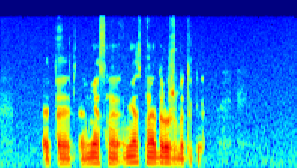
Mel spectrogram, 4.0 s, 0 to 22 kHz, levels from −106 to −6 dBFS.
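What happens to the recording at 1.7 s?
Nothing goes wrong at 1.7 s; the speech continues cleanly through that moment with no dropout, click or distortion.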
